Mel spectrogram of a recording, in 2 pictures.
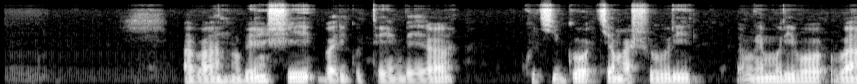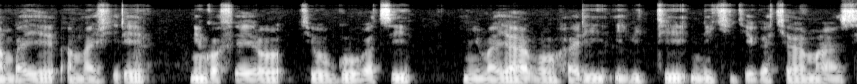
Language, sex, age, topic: Kinyarwanda, male, 18-24, education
